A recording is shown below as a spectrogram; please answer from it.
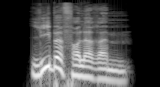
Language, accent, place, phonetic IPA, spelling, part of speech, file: German, Germany, Berlin, [ˈliːbəˌfɔləʁəm], liebevollerem, adjective, De-liebevollerem.ogg
- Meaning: strong dative masculine/neuter singular comparative degree of liebevoll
